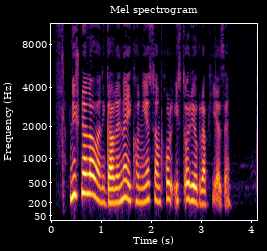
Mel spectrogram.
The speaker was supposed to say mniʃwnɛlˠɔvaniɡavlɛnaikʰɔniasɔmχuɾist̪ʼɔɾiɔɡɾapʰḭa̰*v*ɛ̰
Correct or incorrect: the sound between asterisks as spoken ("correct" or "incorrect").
incorrect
